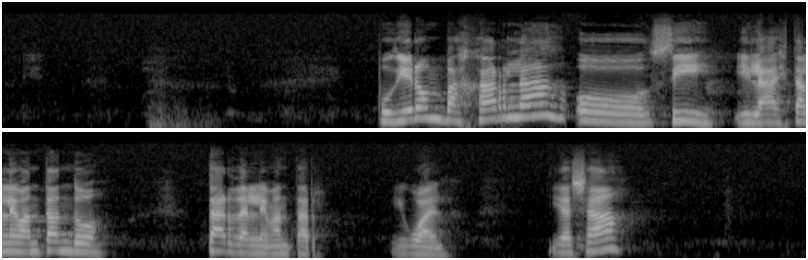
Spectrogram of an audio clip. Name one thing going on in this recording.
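A young woman speaks with animation into a microphone, heard through a loudspeaker in a large room.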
